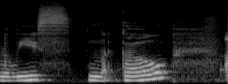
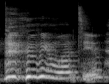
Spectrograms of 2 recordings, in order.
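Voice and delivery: laughing through tears; 8 semitones higher, 4 dB louder than usual. Real, not acted. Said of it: "I'm not gonna cry".

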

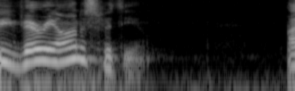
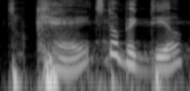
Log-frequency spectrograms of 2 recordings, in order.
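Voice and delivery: softer, reassuring self-talk; calming himself down; 5 semitones lower, 6 dB quieter than usual. Retold or imitated. Preacher reassuring himself about stolen goggles, soft and calm. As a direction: talk yourself down gently. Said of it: "I snapped out of it".

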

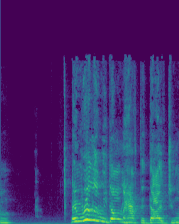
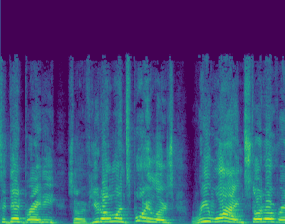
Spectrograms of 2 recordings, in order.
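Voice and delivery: loud; 4 semitones higher, 8 dB louder than usual. Acted. Spoiler warning called out.

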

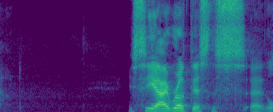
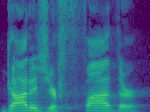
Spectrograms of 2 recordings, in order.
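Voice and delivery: slow and louder, rising toward the end; building preaching; 3 semitones higher, 4 dB louder than usual. Acted. Pastor reassuring the church of God's love, slow and building. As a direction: press each promise home.

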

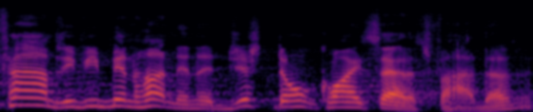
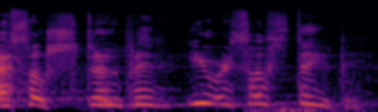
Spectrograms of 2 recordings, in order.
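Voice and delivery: high-pitched mocking voice of disapproval; scornful critic; 6 semitones higher than usual. Critics judging a grown gamer, mock scornful. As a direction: scold in a high, put-on voice.

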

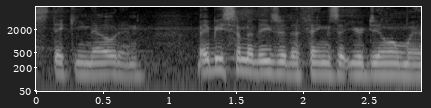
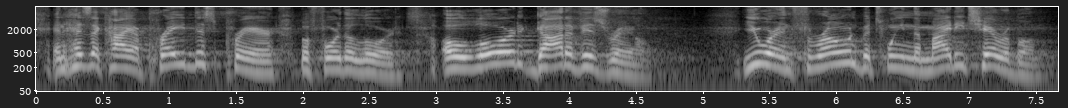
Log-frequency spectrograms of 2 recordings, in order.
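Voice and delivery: louder, higher dramatic reading; scripture reading; 6 semitones higher, 9 dB louder than usual. Acted. Preacher reading Hezekiah's prayer aloud, dramatic. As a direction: read the prayer with fervour.

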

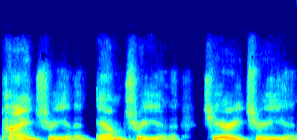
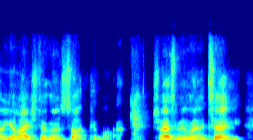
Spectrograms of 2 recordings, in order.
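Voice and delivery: ordinary talk, nothing marked

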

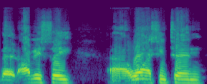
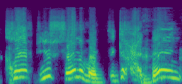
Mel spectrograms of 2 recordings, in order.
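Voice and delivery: much higher, hammed-up frustrated cry; mock exasperated outburst; 11 semitones higher than usual. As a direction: throw up your hands at your buddy, half-joking. Retold outburst at Cliff.

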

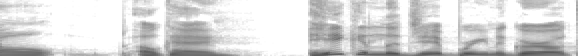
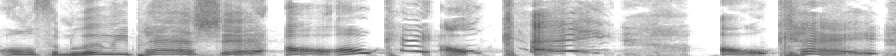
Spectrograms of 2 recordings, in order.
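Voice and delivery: sarcastic outrage; 7 semitones higher than usual. Real, not acted. Ranting at Disney, sarcastic and high. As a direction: sneer it with rising disbelief.

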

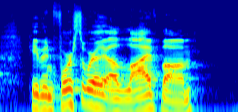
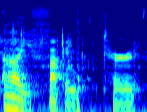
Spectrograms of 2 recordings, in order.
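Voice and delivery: muttering; 3 semitones lower, 13 dB quieter than usual. Real, not acted. Muttering insult at partner's ad.

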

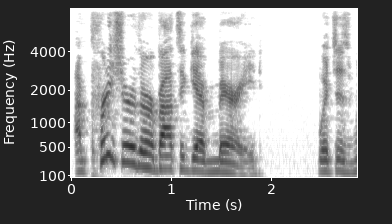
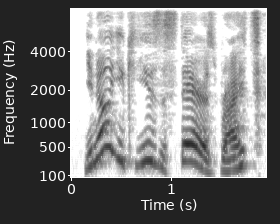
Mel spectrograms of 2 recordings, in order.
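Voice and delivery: lightly higher, teasing; dry Emily quip; 7 semitones higher than usual. Retold or imitated. Emily looking down at Victor climbing, teasing. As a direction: tease him with a deadpan question. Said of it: "Emily looks down ... is like".

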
